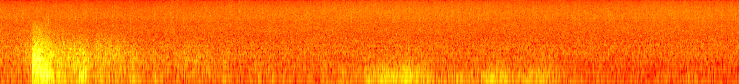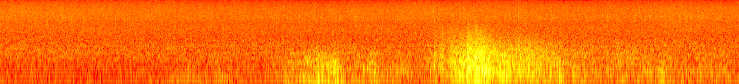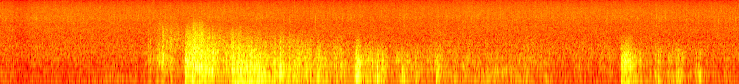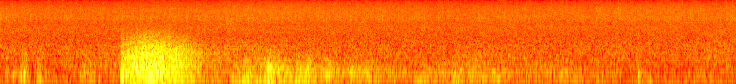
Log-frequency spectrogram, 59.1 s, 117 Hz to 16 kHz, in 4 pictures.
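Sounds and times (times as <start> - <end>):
steady rain: 0.0 - 59.0
thunder: 0.4 - 4.1, 20.5 - 28.3, 32.5 - 40.6, 42.0 - 43.8, 45.9 - 52.1.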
